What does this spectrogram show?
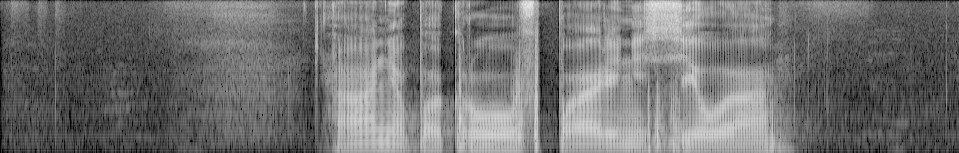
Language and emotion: Russian, sad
